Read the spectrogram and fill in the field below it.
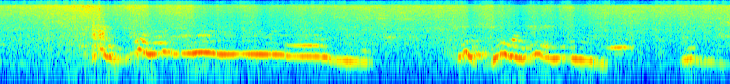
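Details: Mila, a talkative female Siberian Husky, vocalizing during her second-ever groom while being bathed; two long wavering howl-like whines, the first sliding down, the second warbling up and down, with running water hiss behind.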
